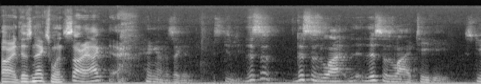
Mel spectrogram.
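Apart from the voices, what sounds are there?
None of the usual background noises is heard.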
